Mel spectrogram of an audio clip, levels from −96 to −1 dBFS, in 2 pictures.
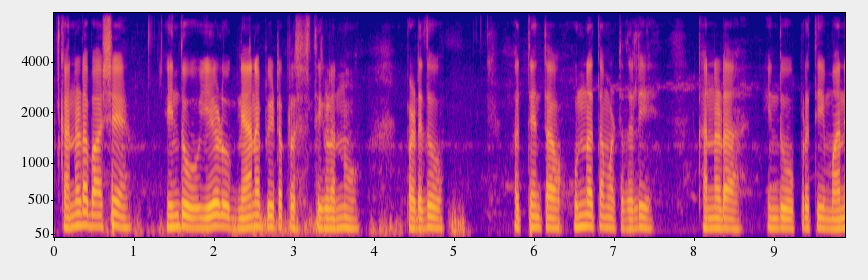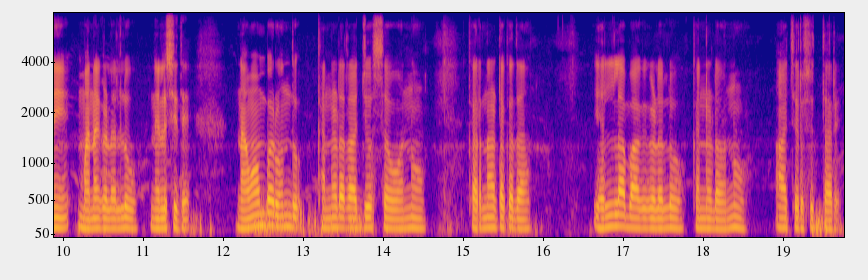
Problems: none marked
